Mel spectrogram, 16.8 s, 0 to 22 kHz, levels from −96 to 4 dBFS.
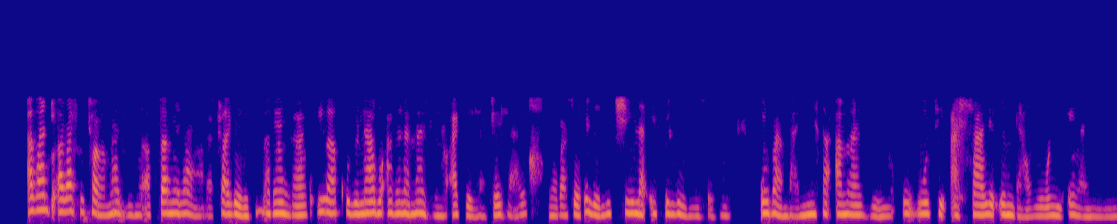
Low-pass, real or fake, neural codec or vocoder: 3.6 kHz; fake; codec, 16 kHz, 2 kbps, FreqCodec, larger model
